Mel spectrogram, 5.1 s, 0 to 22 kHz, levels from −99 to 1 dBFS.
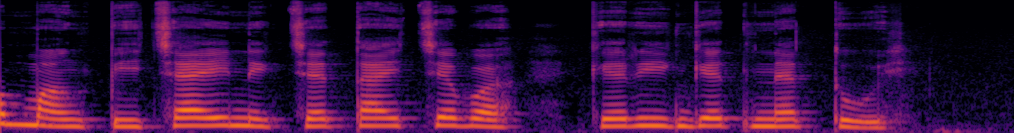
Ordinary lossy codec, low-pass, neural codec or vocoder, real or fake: none; none; none; real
